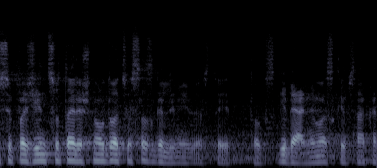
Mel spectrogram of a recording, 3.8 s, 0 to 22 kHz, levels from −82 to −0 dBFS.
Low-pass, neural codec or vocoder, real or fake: 14.4 kHz; none; real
